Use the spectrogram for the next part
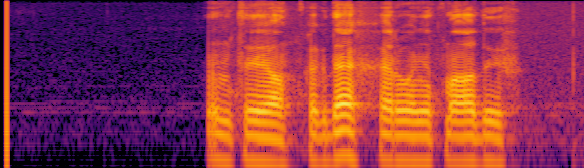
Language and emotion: Russian, neutral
